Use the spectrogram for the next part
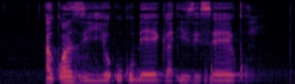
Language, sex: Xhosa, male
